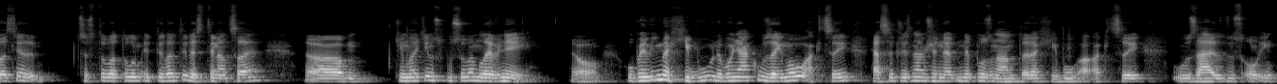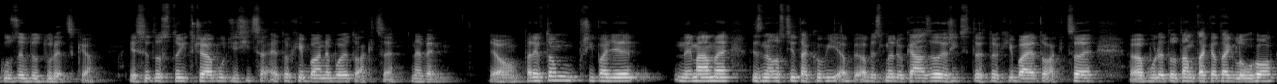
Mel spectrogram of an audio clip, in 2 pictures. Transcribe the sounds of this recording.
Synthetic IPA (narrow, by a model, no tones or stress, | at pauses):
ɛsɲɛ | t͡sɛst̪o̞vat̪ɛlumʔɪt̪ɪɦlɛt̪ɪdɛst̪ɪnat͡sɛ | cɪmɦlɛcɪmspuːso̞bɛmlɛvɲɛjɪ | jo̰ːʔo̞bjɛviːmɛxɪbunɛbo̞ɲɛaːkowzajiːmavo̞wʔa̰kt͡sɪjaːsɛpr̥ɪznaːmʒɛnɛnɛpo̞znaːmt̪̬ɛdaxɪbuʔa̰ʔa̰kt͡sɪ | ʔuzaːjɛzdusʔo̰lʔɪ̰ŋkluzɪfdo̞t̪uɾɛt͡ska̰ | jɛslɪt̪o̞st̪o̞jiːt̪r̝̥ɛapulcɪsiːt͡sɛa̰jɛ̰t̪o̞xɪbanɛbo̞jɛt̪o̞ʔa̰kt͡sɛ̰nɛvɪm | jo̰ːt̪adɪft̪o̞mpr̥iːpaɟɛ | nɛmaːmɛt̪ɪznalo̞scɪt̪ako̞viːʔa̰bɪʔa̰bɪsmɛdo̞kaːzalɪriːt͡st̪kt̪oxɪbajɛt̪o̞ʔa̰kt͡sɛbudɛt̪ot̪amt̪akat̪aɡdlo̞wɦo̞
